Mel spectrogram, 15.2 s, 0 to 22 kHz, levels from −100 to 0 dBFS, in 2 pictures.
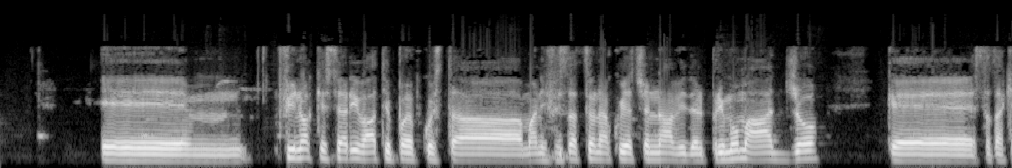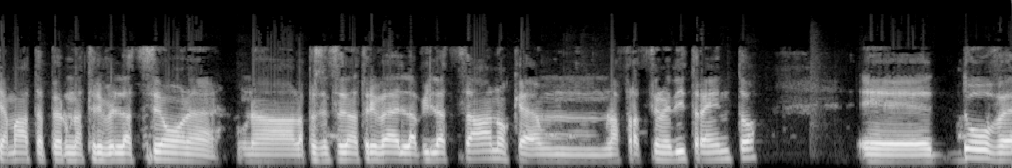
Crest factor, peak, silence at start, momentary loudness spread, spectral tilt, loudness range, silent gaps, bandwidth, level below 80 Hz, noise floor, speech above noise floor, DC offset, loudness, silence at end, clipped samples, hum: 12 dB; -2 dBFS; 0.3 s; 8 LU; -6 dB/octave; 2 LU; none; 8.2 kHz; -66 dBFS; -48 dBFS; 35 dB; under 0.1%; -14 LUFS; 0 s; under 0.1%; none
